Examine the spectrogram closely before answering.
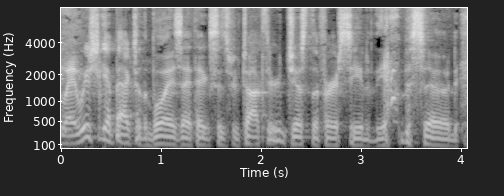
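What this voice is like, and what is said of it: Usual voice. Nothing is said of it.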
